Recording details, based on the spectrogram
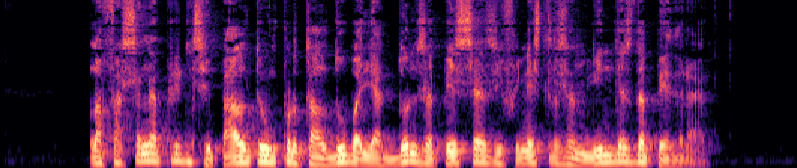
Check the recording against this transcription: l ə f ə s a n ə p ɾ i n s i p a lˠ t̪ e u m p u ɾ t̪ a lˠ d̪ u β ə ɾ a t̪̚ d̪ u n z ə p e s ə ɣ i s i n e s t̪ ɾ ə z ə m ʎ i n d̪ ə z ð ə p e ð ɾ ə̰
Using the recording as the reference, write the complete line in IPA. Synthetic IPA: l ə f ə s a n ə p ɾ i n s i p a lˠ t̪ e u m p u ɾ t̪ a lˠ d̪ u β ə ʎ a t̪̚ d̪ o n z ə p e s ə z i f i n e s t̪ ɾ ə z ə m ʎ i n d̪ ə z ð ə p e ð ɾ ə̰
